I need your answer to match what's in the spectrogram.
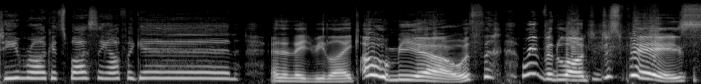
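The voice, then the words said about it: Cartoon character voice impression. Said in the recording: “that was a pretty good James impression”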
